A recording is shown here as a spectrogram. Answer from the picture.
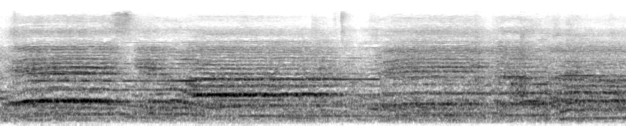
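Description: A choir of teenage students singing, with notes held for about a second each.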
